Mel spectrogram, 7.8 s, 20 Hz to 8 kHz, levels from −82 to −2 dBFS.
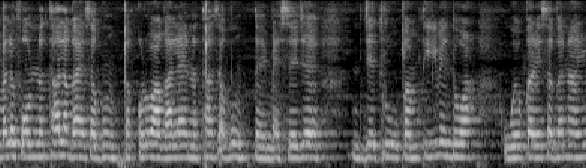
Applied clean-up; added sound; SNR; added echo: none; Fire; 16 dB; reverberation time 0.6 s.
